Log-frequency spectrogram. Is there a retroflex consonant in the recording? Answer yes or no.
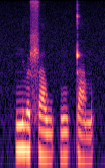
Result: yes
